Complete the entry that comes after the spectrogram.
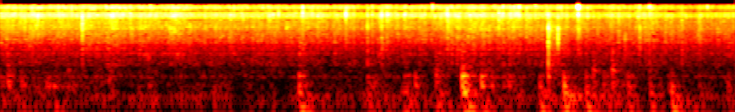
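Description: Onions, chillies and ginger sizzling in oil in a non-stick frying pan while a silicone spatula stirs them, with a few scrapes of the spatula on the pan. The onions are being softened without colouring, the start of a tadka.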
